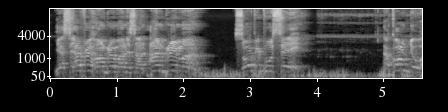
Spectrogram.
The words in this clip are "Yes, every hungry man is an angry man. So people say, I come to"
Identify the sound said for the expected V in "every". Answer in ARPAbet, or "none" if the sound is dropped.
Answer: V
